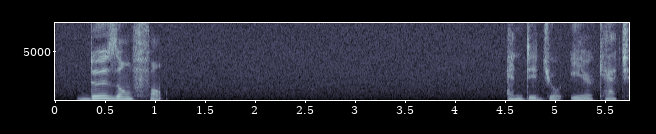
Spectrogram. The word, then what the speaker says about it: deux enfants: The number two ends in one of day one's silent letters, but the word for children starts with a vowel so the sleeper wakes up. A little Z glues the two words together.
